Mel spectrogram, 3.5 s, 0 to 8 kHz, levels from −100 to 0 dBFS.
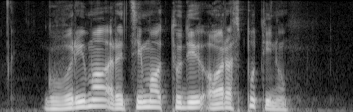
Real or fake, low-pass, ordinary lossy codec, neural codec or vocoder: real; none; none; none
